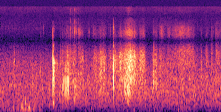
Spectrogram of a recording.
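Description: A sharp click about a second in, followed by a few short scuffs and smaller clicks, over faint outdoor background hiss.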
